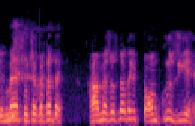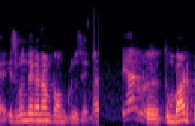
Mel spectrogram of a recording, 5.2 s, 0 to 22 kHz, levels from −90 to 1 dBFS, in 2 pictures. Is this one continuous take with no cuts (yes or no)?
no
